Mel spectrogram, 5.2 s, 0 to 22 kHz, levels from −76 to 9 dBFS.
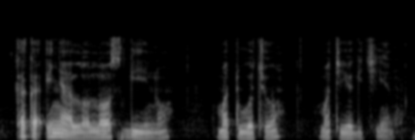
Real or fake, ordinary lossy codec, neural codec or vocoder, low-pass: real; none; none; 7.2 kHz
